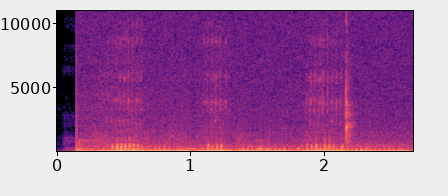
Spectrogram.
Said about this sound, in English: Well, I'm just petting my cat. Oh, he's purring on my lap.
